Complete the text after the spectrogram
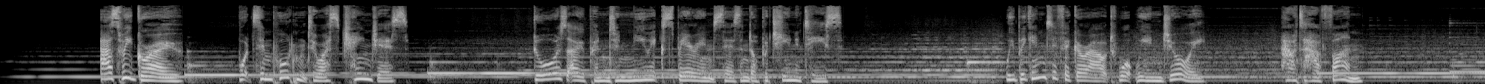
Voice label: narrative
